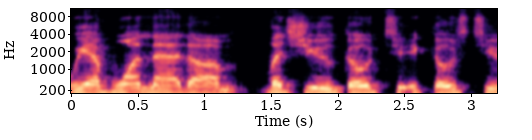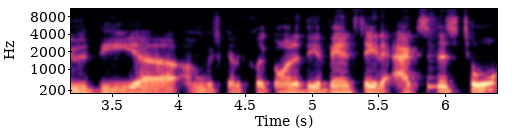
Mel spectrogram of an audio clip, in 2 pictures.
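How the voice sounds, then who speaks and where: The voice is somewhat breathy and runs on with hardly any pauses. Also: man, medium pitch for a man, ordinary pitch variation, moderate pace. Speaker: webinar host for a science education campaign. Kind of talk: webinar presentation. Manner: halting.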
